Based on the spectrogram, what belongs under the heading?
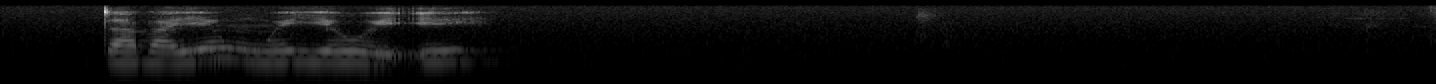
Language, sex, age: Northern Sotho, female, 27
